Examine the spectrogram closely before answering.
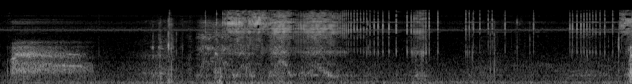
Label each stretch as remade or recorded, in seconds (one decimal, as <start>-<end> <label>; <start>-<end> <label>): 0.0-0.9 recorded; 0.9-1.9 remade; 1.9-4.9 recorded; 4.9-5.7 remade; 5.7-6.3 recorded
